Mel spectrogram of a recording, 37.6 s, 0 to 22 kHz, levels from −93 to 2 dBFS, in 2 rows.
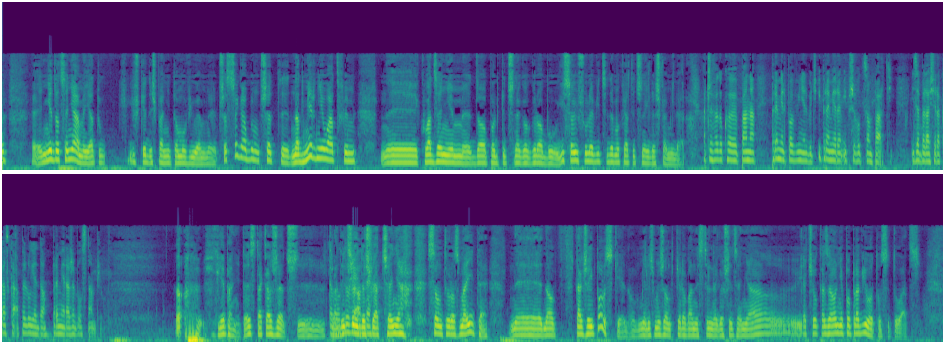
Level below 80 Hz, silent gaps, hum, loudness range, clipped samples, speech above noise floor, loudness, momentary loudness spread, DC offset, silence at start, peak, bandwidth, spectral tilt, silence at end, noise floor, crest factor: -28 dBFS; none; none; 8 LU; under 0.1%; 24 dB; -16 LUFS; 13 LU; under 0.1%; 0 s; 0 dBFS; 7.4 kHz; -6 dB/octave; 0 s; -39 dBFS; 16 dB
